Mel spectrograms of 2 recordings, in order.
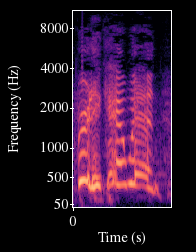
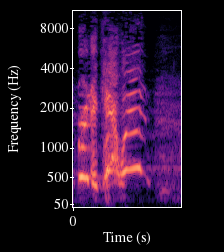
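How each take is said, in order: First: It is said as a flat, confident claim. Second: It is said in a begging, desperate tone. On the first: It is a claim that he will lose. The speaker calls it wrong. "that's why they say Bernie can't win" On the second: It is a fearful wish that he will lose. The speaker calls it right. "you got to change the tone. ... They're actually saying"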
